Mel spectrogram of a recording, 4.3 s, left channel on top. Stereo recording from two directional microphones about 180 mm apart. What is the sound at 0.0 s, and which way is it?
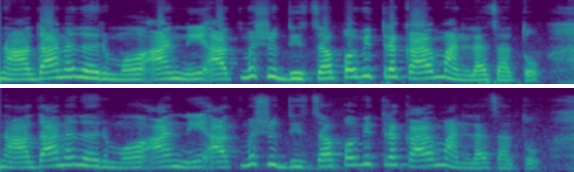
A woman's voice, 30° left (ahead or behind).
